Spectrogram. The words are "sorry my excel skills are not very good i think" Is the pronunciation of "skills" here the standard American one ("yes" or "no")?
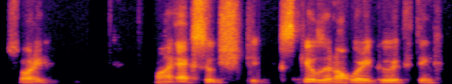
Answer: yes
